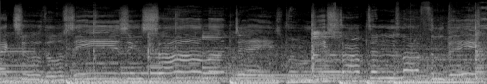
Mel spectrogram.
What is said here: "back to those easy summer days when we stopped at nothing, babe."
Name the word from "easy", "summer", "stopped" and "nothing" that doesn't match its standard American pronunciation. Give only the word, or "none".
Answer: none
